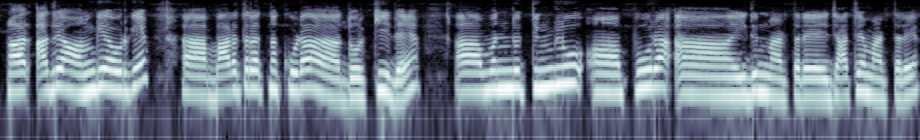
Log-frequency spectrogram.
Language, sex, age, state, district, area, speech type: Kannada, female, 18-30, Karnataka, Tumkur, urban, spontaneous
